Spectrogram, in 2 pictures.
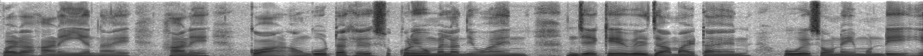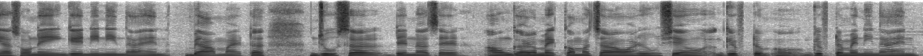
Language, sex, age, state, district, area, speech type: Sindhi, male, 18-30, Maharashtra, Thane, urban, spontaneous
